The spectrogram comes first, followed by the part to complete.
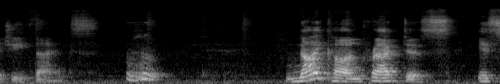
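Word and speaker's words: Naikan: Nikon practice is spelled in English transliteration N-A-I-K-A-N, different from the camera.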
